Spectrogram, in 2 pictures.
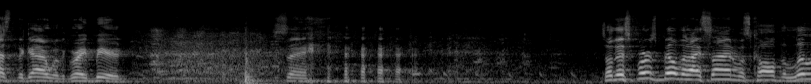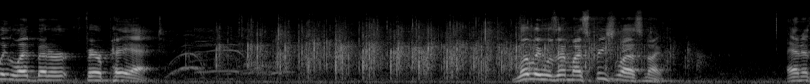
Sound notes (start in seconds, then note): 4.9 laughter; 10.2 applause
